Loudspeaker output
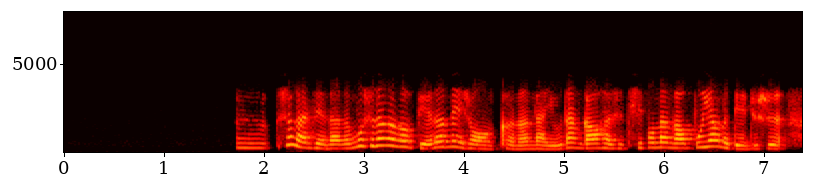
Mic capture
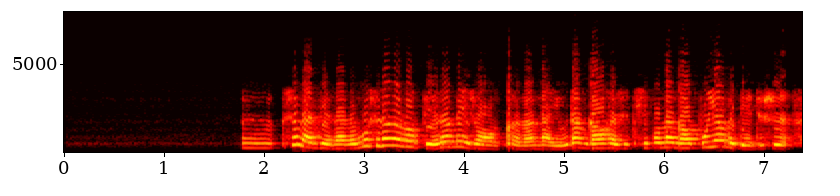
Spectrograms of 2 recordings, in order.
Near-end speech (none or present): none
